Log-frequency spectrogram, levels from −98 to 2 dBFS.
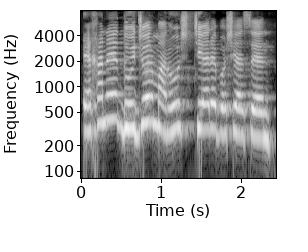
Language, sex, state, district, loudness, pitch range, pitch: Bengali, female, Assam, Hailakandi, -11 LUFS, 280-325 Hz, 315 Hz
